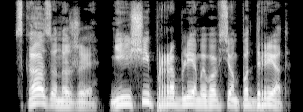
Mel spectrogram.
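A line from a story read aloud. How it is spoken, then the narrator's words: Grumbling. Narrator (Russian): проворчал Шухрак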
